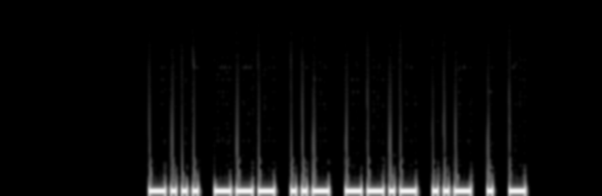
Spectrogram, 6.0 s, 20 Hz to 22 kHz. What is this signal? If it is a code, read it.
Morse code, heard as a keyed tone, about 22 wpm, 690 Hz. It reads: BOUQUET
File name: Difficult Words with Hints - 22wpm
